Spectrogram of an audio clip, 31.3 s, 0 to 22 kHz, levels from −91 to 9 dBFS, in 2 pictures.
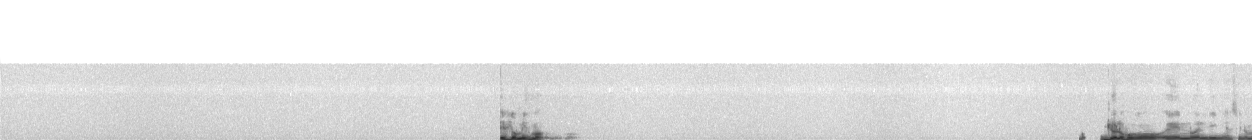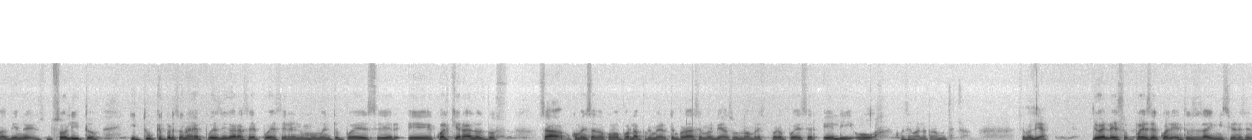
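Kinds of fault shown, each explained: Echo with no canceller: the far end's loudspeaker feeds its microphone unchecked, so the speech returns about 400 ms later as a faint copy, about 28 dB down.
Loud pop: likely a voltage step from a plug, switch or static, heard as two sharp pops at 24.22 s, peaking a little above the speech, which continues underneath.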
